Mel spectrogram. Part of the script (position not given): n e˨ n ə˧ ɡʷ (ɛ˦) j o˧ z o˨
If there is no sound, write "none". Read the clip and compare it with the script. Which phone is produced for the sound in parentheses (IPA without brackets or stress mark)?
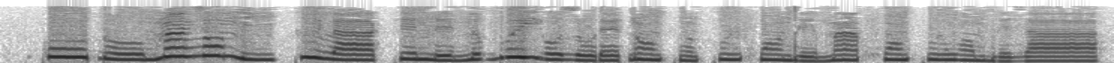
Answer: e˦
